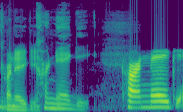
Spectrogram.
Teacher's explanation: Accent on the second syllable with more of an a than a e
